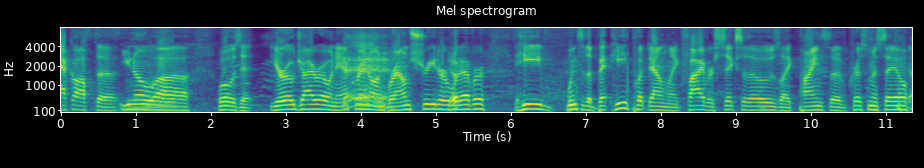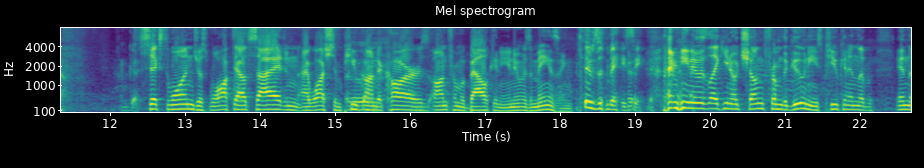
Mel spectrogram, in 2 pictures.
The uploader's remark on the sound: Recorded at Bookhouse Brewing.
